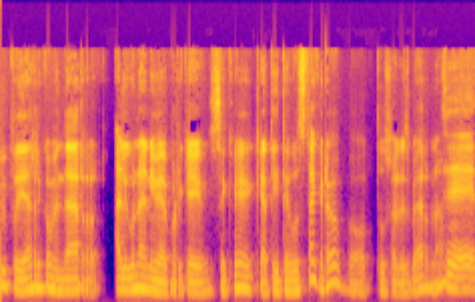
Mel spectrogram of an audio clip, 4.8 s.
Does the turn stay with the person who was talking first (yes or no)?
no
